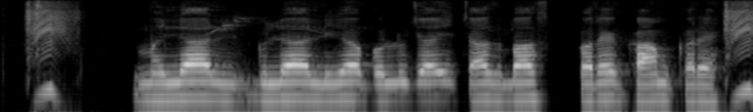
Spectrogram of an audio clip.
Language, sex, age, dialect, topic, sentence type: Bengali, male, 31-35, Jharkhandi, agriculture, statement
